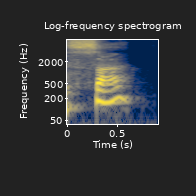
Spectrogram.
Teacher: To make S, we need to pull a little bit up the tip of the tongue closer to our teeth, front, upper teeth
